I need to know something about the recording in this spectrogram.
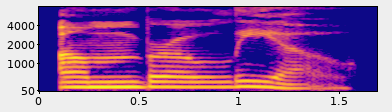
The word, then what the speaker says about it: imbroglio: Both US and UK have the same pronunciation of this word, IMBROGLIO. Now read the syllables shown on the screen naturally. Bro, Leo, IMBROGLIO. Stress bro and keep Leo smooth.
